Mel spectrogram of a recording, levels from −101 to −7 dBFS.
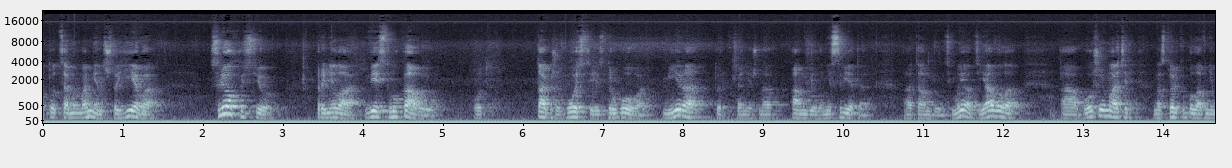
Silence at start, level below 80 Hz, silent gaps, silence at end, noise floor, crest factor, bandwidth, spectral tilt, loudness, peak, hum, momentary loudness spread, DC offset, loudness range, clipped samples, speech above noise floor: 0 s; -56 dBFS; none; 0 s; -54 dBFS; 20 dB; over 20 kHz; -4.5 dB/octave; -32 LUFS; -12 dBFS; none; 16 LU; 1%; 3 LU; under 0.1%; 22 dB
